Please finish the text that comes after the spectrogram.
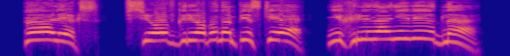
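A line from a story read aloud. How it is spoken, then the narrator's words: Shouting. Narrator (Russian): Прокричала Эбби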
